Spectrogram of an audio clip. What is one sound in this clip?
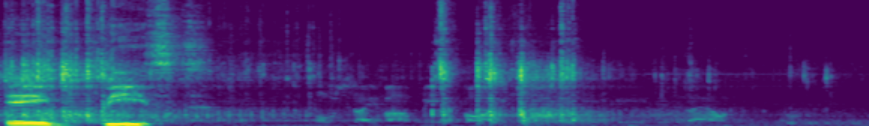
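Game gunfire crackles in short bursts from a small speaker.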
